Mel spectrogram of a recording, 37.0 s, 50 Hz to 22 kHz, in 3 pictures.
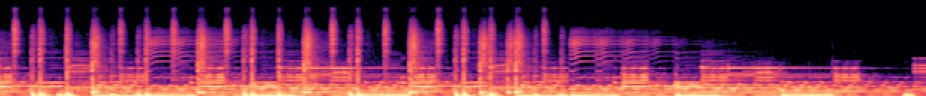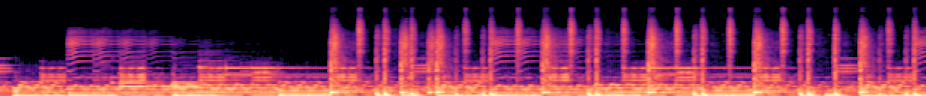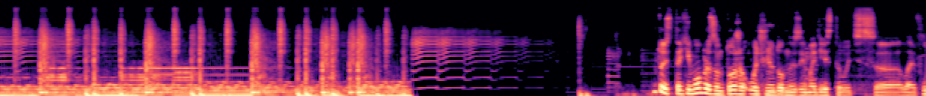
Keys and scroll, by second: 32.4 space.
